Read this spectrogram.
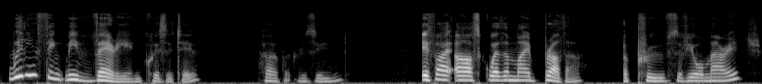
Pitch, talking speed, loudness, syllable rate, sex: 185 Hz, 140 wpm, -18 LUFS, 5.6 syllables/s, female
